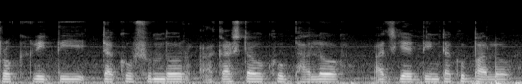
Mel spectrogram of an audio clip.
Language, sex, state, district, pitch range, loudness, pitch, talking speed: Bengali, male, Tripura, West Tripura, 115-125 Hz, -16 LUFS, 120 Hz, 115 wpm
